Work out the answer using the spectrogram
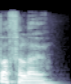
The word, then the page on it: buffalo: British English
